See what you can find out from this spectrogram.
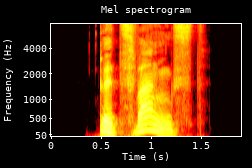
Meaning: second-person singular preterite of bezwingen
- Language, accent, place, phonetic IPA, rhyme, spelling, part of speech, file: German, Germany, Berlin, [bəˈt͡svaŋst], -aŋst, bezwangst, verb, De-bezwangst.ogg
